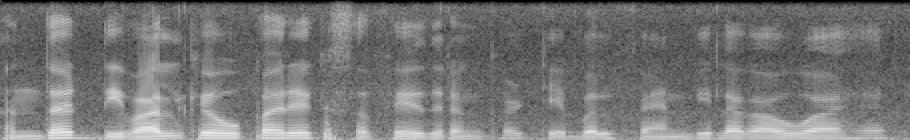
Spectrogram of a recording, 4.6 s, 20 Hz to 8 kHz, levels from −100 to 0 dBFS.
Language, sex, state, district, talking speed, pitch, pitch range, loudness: Hindi, male, Uttar Pradesh, Lucknow, 185 wpm, 135 Hz, 130-145 Hz, -16 LUFS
